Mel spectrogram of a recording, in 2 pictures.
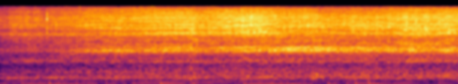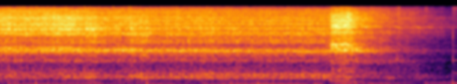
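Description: Countertop blender motor running steadily through a thick rocoto sauce while oil is drizzled in to emulsify it. Near the end the motor is switched off and winds down with a falling pitch.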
